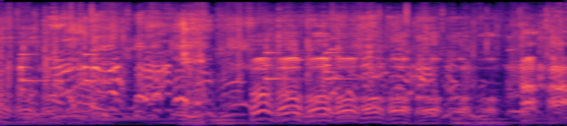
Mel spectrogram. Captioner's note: all cheering; laughing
